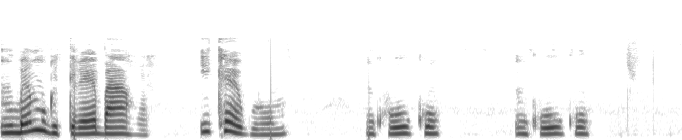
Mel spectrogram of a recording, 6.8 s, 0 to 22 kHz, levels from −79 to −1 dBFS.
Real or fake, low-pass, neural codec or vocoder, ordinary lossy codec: real; 7.2 kHz; none; MP3, 32 kbps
